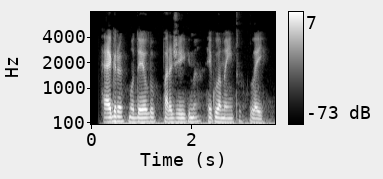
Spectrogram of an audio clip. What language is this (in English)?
Portuguese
